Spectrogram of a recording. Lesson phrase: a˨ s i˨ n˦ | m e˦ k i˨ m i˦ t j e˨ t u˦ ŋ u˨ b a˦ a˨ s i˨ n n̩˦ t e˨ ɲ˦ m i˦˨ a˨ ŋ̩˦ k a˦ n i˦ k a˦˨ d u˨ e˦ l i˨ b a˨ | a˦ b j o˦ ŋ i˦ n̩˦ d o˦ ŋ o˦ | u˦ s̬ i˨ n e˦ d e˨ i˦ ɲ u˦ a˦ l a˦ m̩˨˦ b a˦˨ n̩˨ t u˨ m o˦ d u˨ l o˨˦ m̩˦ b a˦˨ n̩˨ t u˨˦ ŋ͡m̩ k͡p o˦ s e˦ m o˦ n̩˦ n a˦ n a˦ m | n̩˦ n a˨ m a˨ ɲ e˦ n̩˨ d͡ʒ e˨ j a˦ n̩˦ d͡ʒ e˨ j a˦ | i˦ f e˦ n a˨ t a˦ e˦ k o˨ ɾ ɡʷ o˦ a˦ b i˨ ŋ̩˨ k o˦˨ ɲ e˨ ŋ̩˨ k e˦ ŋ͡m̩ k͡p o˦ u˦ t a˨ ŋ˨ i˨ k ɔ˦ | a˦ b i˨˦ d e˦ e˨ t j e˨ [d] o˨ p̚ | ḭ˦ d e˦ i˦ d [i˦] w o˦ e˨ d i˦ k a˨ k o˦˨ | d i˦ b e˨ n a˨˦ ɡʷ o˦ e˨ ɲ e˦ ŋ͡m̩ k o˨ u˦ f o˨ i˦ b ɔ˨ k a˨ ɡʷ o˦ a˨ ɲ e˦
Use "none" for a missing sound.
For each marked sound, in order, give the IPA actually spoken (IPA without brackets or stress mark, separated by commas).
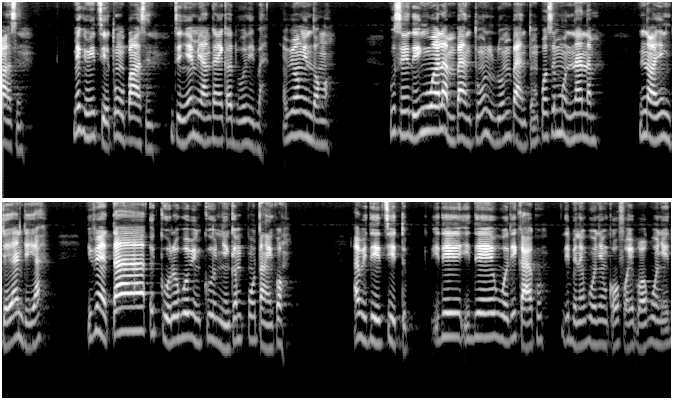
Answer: t, e˦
